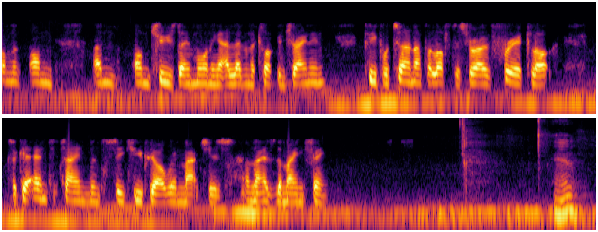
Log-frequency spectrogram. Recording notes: In the studio today. Joined on the phone today.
